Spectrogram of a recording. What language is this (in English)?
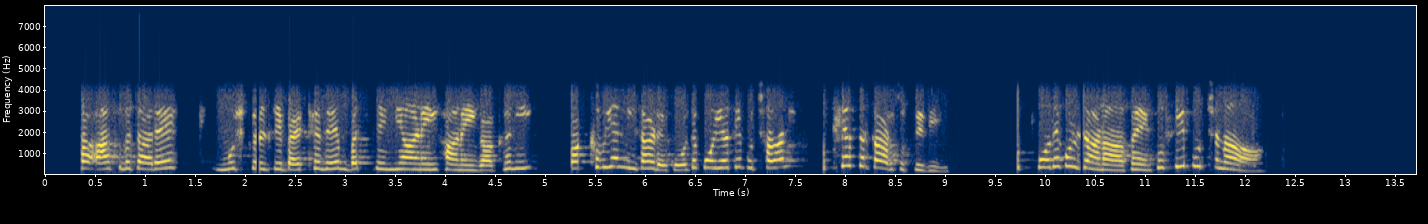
Dogri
